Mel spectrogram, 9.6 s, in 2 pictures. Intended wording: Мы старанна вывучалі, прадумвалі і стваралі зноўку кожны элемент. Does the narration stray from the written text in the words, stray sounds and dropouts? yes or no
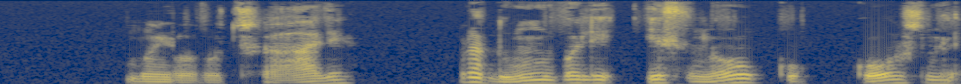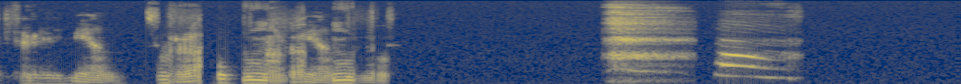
yes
